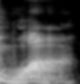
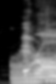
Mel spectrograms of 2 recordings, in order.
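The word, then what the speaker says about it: Roy: Raw's name wrong because all they say Wah. It's Raw. Everyone says Wah. It's Raw. It's French. It's R O Y is how you spell his name. It just sounds like Wah, but it's not.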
